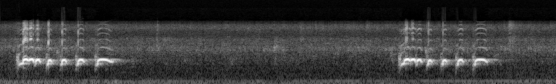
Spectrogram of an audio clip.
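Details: Zebra dove (perkutut) gives two phrases of five or six quick, staccato coos about three seconds apart, over a faint low hum; used to prompt other perkutut to answer and to train their mental.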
